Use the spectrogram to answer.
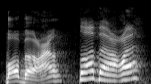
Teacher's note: طا موٹا، با باریک، عین باریک.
